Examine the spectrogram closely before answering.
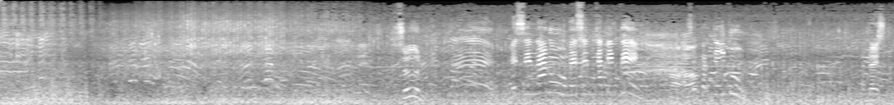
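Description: A crowd of people chatter in the distance.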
